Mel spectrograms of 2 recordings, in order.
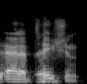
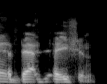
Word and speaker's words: adaptation: In 2000, he means adaptation. No, it's not adaptation. Look, his name is Nae'blis. He can say whatever he wants. All right. He used the wrong emphasis on the wrong syllable.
